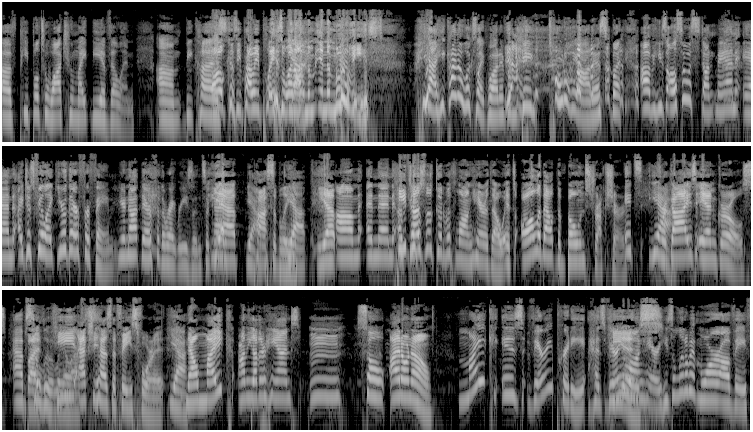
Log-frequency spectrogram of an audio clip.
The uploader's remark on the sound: live from the Chart House in Lakeville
